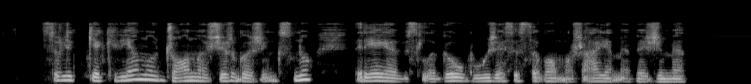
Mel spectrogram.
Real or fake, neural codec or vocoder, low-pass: fake; codec, 16 kHz, 4.8 kbps, FACodec; 7.2 kHz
